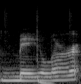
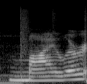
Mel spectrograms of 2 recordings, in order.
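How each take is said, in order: First: The name is said in an anglicized way. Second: The name is said in a Welsh way. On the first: "You could pronounce it as Mailer as well" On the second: "Maelor is the correct Welsh pronunciation"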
